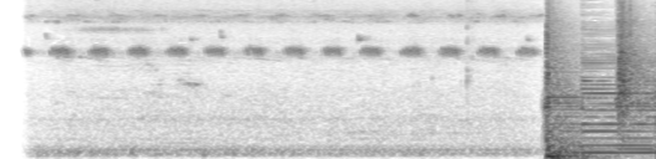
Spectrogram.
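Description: Insects chirping in a steady rhythm of about four high chirps a second, with a thin, steady, higher insect trill behind. Near the end, loud guitar music cuts in suddenly.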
